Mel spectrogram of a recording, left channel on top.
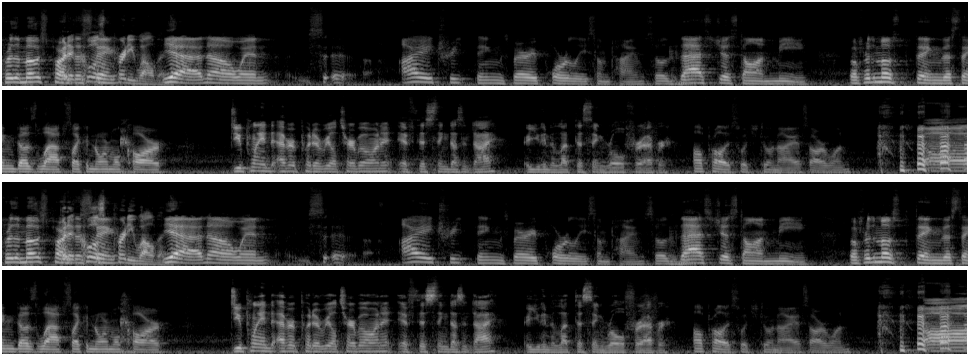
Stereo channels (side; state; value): both; normal; correlation 0.67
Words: the most part, but it cools pretty well then. Yeah, no, when I treat things very poorly sometimes, so that's just on me. But for the most thing, this thing does lapse like a normal car. Do you plan to ever put a real turbo on it if this thing doesn't die? Or are you going to let this thing roll forever? I'll probably switch to an ISR one.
